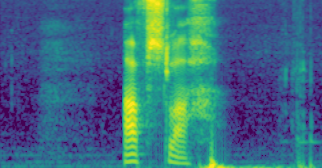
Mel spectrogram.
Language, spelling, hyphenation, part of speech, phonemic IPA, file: Dutch, afslag, af‧slag, noun, /ˈɑf.slɑx/, Nl-afslag.ogg
- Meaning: 1. exit turn (on a freeway) 2. Dutch auction (usually of fish) (reverse auction that starts at a high price that is gradually reduced until someone is willing to buy)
